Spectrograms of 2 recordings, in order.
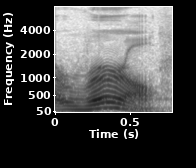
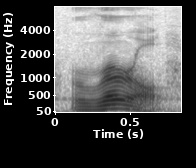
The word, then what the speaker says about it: rural: about the pronunciation a rural be careful because pronunciation is right r l rural rural means you're in the country so you can have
